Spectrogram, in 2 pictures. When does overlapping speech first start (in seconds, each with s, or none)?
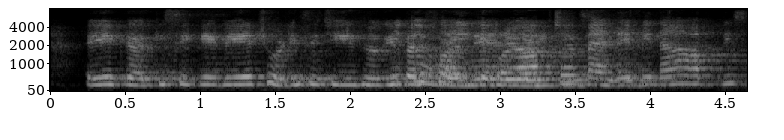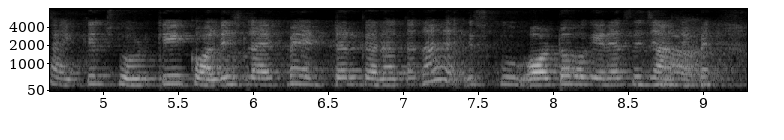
2.3 s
